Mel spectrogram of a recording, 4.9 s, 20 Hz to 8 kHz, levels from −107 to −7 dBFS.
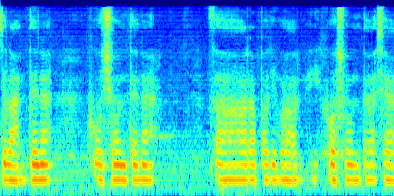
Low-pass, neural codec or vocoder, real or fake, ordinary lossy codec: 7.2 kHz; vocoder, 24 kHz, 100 mel bands, Vocos; fake; AAC, 32 kbps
